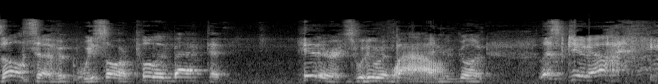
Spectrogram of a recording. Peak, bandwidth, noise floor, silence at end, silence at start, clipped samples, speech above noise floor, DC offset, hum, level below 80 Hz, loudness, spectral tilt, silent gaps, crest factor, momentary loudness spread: -2 dBFS; 9 kHz; -43 dBFS; 0 s; 0 s; under 0.1%; 25 dB; under 0.1%; none; -56 dBFS; -18 LUFS; -3 dB/octave; none; 18 dB; 9 LU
